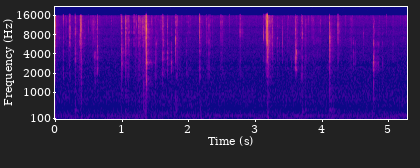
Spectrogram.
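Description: A utility knife blade scrapes a solid translucent yellow glycerin soap bar, making a quiet, irregular series of short, crisp, bright scraping ticks with almost no ring. Two of the scrapes stand out louder and sharper than the rest over a low, steady background.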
